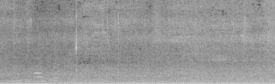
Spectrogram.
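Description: Busy city street ambience: steady road traffic noise with a constant low rumble, and faint voices of passers-by.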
